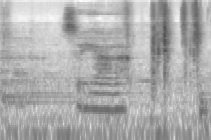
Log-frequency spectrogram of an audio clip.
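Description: Tarot cards shuffled by hand, a riffling, flapping burst of card noise near the end, close, with a person talking over it throughout.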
